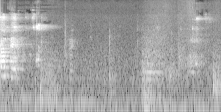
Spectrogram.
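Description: A woman's voice trailing off at the start, then a near-silent pause with faint room tone. A faint, brief murmur of voice comes about three seconds in, and a small click just before the end.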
